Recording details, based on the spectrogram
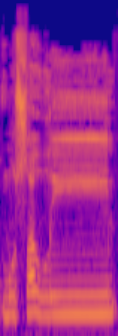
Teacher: اگر آپ سٹے کریں گے تو یہ نون فتح کے ساتھ، نون زبر کے ساتھ جو ہے وہ نون ساکنہ میں چینج ہو جائے گا، مصلین ایسے ادا کریں گے جب رکیں گے.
